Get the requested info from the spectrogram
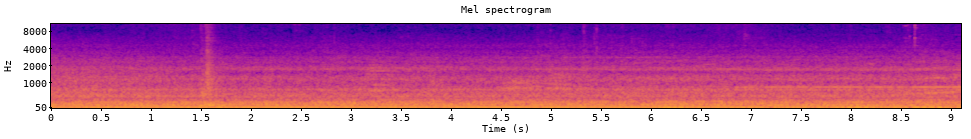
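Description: SEPTA Market–Frankford Line subway train pulling out of the station, a steady low rumble with one sharp click about a second and a half in. A faint motor whine rises in pitch near the end as the train picks up speed.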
